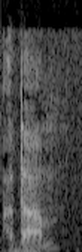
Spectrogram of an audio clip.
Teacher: Adam, it's the last syllable, dam, that is accented.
